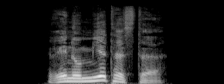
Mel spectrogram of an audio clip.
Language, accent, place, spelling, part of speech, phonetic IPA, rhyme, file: German, Germany, Berlin, renommierteste, adjective, [ʁenɔˈmiːɐ̯təstə], -iːɐ̯təstə, De-renommierteste.ogg
- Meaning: inflection of renommiert: 1. strong/mixed nominative/accusative feminine singular superlative degree 2. strong nominative/accusative plural superlative degree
